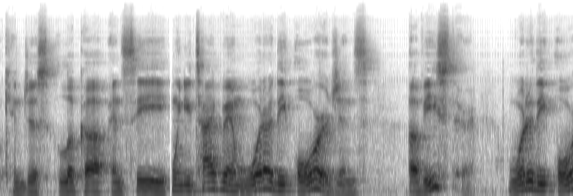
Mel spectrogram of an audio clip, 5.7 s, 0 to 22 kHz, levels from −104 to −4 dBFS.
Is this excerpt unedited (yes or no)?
no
